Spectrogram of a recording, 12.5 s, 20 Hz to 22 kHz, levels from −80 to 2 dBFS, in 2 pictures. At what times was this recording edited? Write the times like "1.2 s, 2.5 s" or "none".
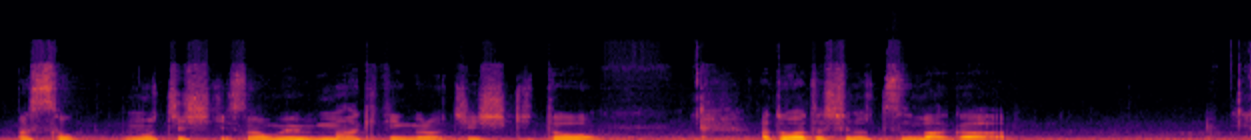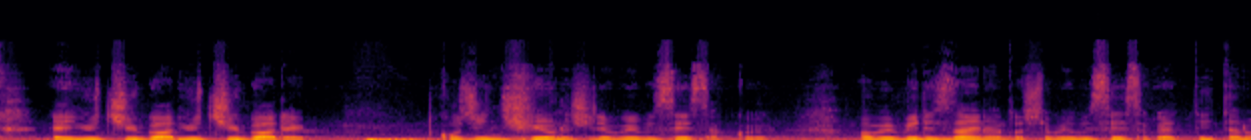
7.1 s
